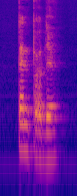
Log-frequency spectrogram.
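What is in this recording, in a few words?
"pamperde", Dutch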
